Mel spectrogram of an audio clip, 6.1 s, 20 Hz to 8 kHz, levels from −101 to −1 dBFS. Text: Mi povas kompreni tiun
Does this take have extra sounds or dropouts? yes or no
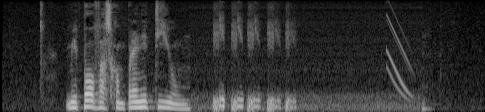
yes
